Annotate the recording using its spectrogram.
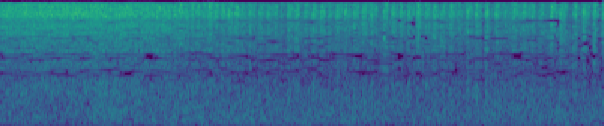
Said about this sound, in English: In one experiment, ground squirrels were nearly as alarmed by the burrowing owl's hiss as they were by the recording of a real rattlesnake like this one.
